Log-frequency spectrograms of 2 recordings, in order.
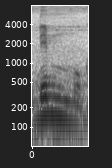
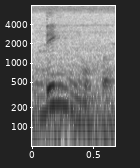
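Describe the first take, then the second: First: The nasal is a doubled m sound. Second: The nasal is an ng sound. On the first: The speaker calls it wrong. "આ મ double કરી દેશે દિમમુખ એમ કરશે" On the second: The speaker calls it right. "કંઠમાંથી બોલ"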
